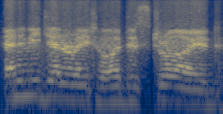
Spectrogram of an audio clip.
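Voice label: enemy generator, voice, Bot; Tribes2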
